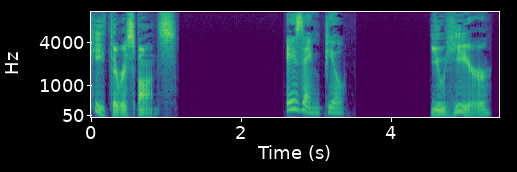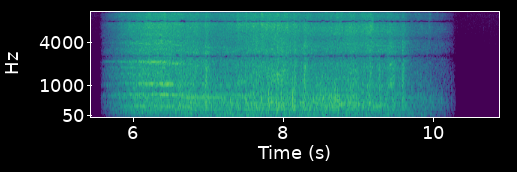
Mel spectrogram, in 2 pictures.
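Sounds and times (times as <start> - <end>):
speech: 0.0 - 1.2, 2.6 - 3.4, 4.5 - 5.4
train rumbling past: 5.6 - 10.3.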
